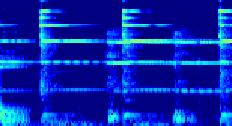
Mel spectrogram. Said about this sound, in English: My bell's sounding a little struggly.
